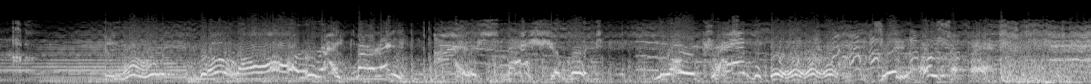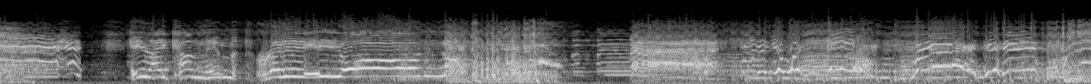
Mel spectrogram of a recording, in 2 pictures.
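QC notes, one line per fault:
Throughout: hard clipping. The sound is driven about 7 dB past the limit of a stage that cannot pass it, so every peak is sheared off flat and roughly one sample in twenty is cut at that stage's limit. Those squared tops add harmonics high up the spectrum, heard as a gritty crackle whenever the level rises. The waveform shows flat plateaus on the peaks. On a spectrogram, bright vertical smears reach into the upper kHz range on each loud moment.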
